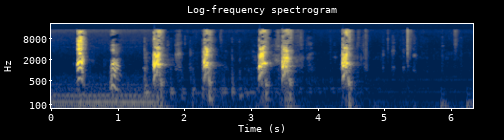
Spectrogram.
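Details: Annoyed Pomeranian puppy, tired and cranky, lets out a series of short sharp barks roughly every half second to second, some doubled, ending in quiet.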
